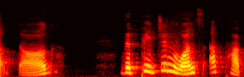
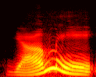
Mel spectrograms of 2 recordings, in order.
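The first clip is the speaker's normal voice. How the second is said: ordinary delivery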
